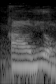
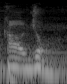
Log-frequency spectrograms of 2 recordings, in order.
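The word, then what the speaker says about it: Carl Jung: yang bernama call Young dibacanya kalium ya bukan kalau Chung dia ini seorang psikolog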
